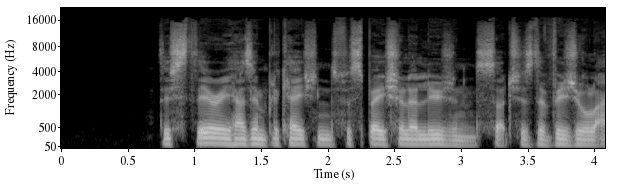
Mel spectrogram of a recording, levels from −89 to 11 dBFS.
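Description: Nothing in the recording stood out as a technical problem on listening.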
